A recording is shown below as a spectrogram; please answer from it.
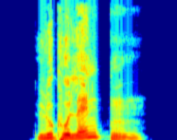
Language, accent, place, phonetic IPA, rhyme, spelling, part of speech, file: German, Germany, Berlin, [lukuˈlɛntn̩], -ɛntn̩, lukulenten, adjective, De-lukulenten.ogg
- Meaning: inflection of lukulent: 1. strong genitive masculine/neuter singular 2. weak/mixed genitive/dative all-gender singular 3. strong/weak/mixed accusative masculine singular 4. strong dative plural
